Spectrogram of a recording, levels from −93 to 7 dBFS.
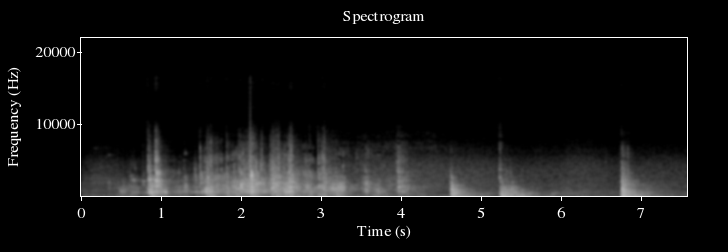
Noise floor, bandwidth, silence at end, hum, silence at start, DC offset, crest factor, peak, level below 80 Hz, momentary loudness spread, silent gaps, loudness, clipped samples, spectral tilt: -55 dBFS; 10.5 kHz; 0.3 s; none; 0.45 s; under 0.1%; 28 dB; -2 dBFS; -46 dBFS; 22 LU; none; -28 LUFS; under 0.1%; -4.5 dB/octave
